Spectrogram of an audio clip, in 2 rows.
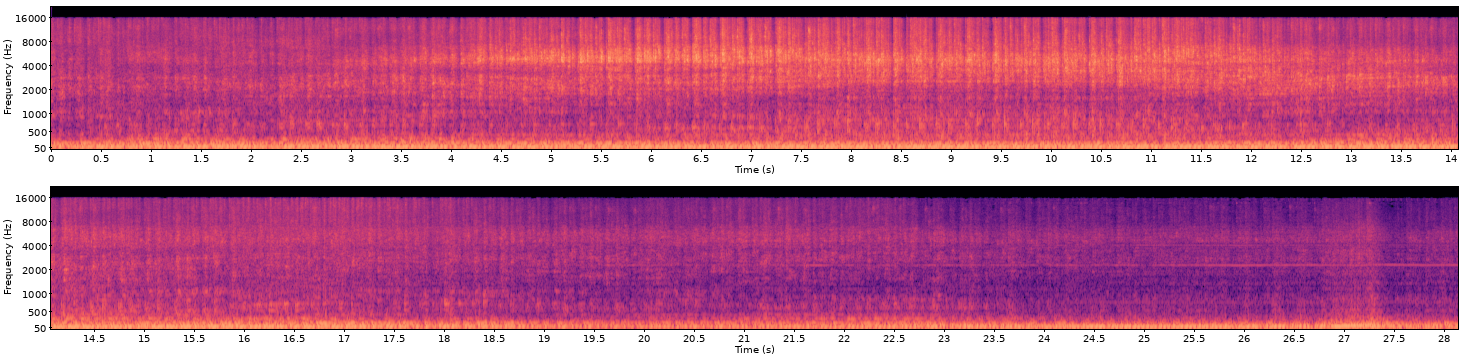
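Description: Car engine idling steadily at about 700–800 rpm from a cold start, a steady low rumble. A higher hiss rides over it for about ten seconds in the middle.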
